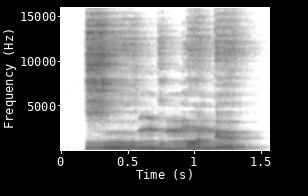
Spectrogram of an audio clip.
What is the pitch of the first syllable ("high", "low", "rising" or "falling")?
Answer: low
